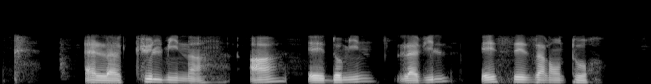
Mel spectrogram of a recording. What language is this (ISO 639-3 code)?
fra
